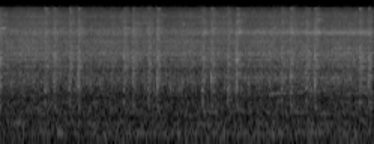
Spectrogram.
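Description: Sydney Trains Waratah (A set) double-deck electric train passing through the station: a steady rumble of wheels on the rails, with repeated clicks as the wheels run over the track.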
